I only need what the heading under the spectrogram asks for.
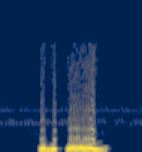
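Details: Spotted dove, a decoy bird from Ninh Thuận, giving a 'thúc gù' urging coo in the 'đồng pha thổ' voice style to stir up decoy doves: a short wavering double note, brief pause, then a long low coo sliding downward. No background noise.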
